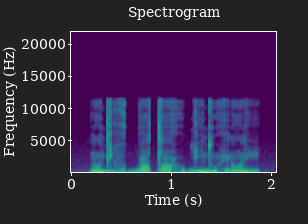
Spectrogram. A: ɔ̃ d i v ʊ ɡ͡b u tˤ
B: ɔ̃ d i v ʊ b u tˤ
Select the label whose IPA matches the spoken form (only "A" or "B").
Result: A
